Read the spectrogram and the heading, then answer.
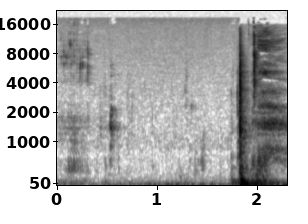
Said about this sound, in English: There we go. Another sip.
